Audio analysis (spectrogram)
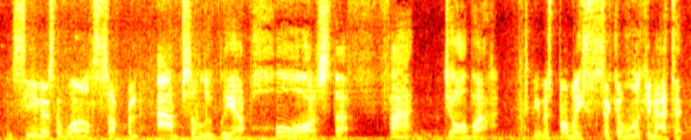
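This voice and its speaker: Chatty, wry older Scottish sage, a talking severed head, very lively pitch, game dialogue over clear background noise. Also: male voice, normal speed. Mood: wry storytelling. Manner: chatty, rambling storyteller, wryly humorous. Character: talkative, wry, learned reanimated severed head, older male. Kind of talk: video game character dialogue.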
